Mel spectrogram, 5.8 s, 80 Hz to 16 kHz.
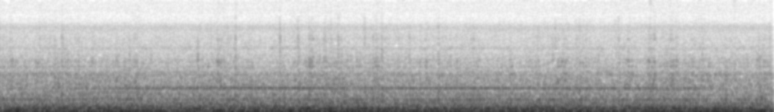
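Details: Diesel BMW 1 Series driving in gear: a thin, steady gearbox whine over road and engine rumble. It is quieter in 1st and 2nd and noisier from 3rd up, and it disappears with the clutch pressed or out of gear.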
